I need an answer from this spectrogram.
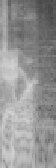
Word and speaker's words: cKnoor: It's just random letters, but I've decided that it's pronounced cKnoor.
